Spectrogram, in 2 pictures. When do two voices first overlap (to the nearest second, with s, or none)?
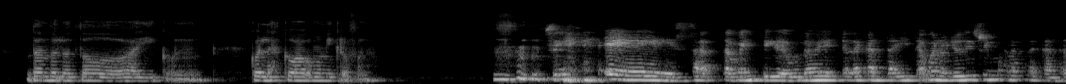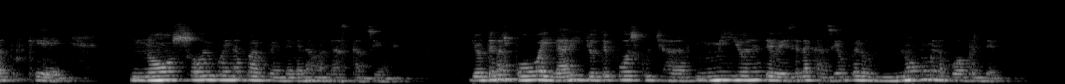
none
